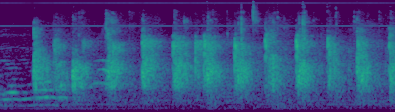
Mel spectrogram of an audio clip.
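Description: A church congregation claps in steady rhythm, sharp even beats roughly every third of a second, just after a voice speaks briefly at the start; moderately quiet with a clean background between claps.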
